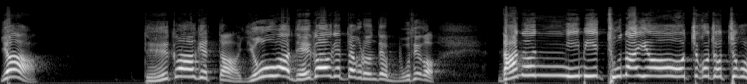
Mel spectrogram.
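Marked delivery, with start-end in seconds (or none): 0.1-3.6 loud, rising mock-angry command from God. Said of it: "하나님이 열받으신 거예요". 4.9-7.5 high, slow, drawn-out whine; mock Moses' reluctant excuse; whiny Moses. Moses whining excuses to God.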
